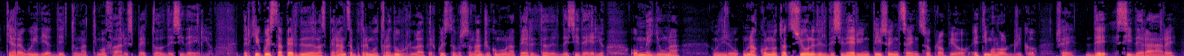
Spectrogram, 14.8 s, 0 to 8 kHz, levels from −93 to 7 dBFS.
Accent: native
